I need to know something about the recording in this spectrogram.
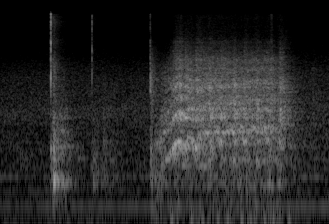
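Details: Free used riding lawn mower, wiring and safety switches being bypassed by jumping to starter: a few sharp clicks, then the starter whirs about a second with no firing; cranks but won't start, suspected bad safety switches or grounding.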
